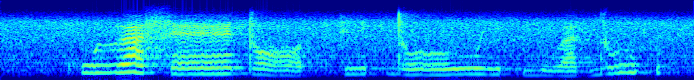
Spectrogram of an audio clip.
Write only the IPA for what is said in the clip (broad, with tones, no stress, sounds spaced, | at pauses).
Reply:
kʰ w ɯ˥˩ a̯ s ɛː˦˥ d ɔː˨˩ t̚ k i˦˥ t̚ d oː˦˥ w i˥˩ t̚ m u˧ a̯ d u˥˩ ʔ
